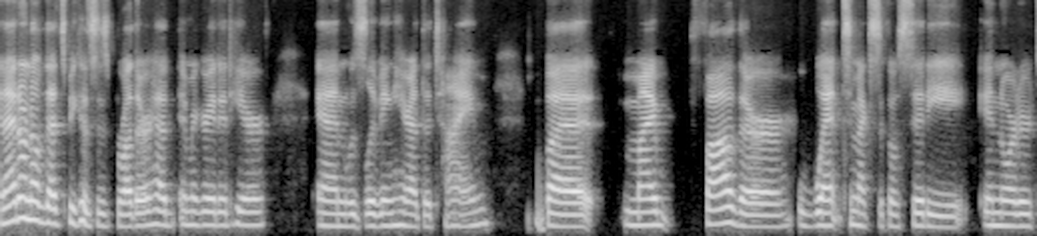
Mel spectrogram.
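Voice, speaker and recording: Her voice is fairly low in pitch, and this woman talks at a moderate pace with fairly even intonation. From US Midwest, Chicago area (Mexican American family). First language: Spanish. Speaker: pediatric dentist and instructor. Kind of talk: interview.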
